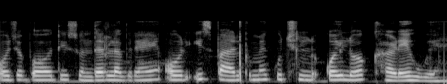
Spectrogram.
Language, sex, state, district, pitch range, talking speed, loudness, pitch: Hindi, female, Haryana, Rohtak, 195-215 Hz, 240 wpm, -18 LUFS, 205 Hz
